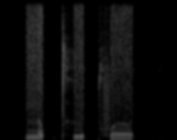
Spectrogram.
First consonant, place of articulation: alveolar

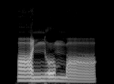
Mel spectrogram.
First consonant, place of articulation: palatal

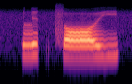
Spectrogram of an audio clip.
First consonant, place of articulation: alveolar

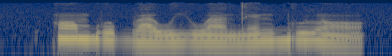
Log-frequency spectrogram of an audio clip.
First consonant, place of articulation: velar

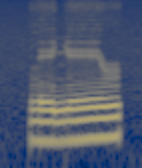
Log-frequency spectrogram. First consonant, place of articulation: alveolar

